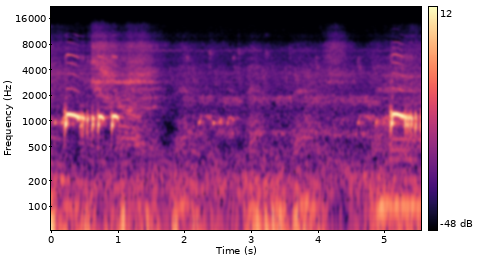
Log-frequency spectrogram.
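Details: Spotted dove cooing in a decoy luring session: a near, stuttering coo phrase opens and another closes the passage. Fainter, more distant coos answer in between over a soft hiss.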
